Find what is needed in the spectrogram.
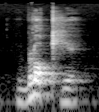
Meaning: diminutive of blok
- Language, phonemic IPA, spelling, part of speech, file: Dutch, /ˈblɔkjə/, blokje, noun, Nl-blokje.ogg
